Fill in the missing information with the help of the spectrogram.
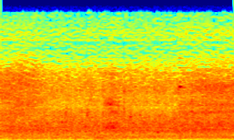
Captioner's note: laughing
